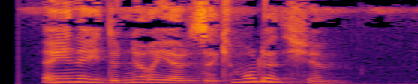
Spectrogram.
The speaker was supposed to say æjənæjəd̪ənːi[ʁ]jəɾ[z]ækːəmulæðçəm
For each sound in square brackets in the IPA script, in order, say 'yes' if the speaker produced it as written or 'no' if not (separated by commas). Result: yes, yes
